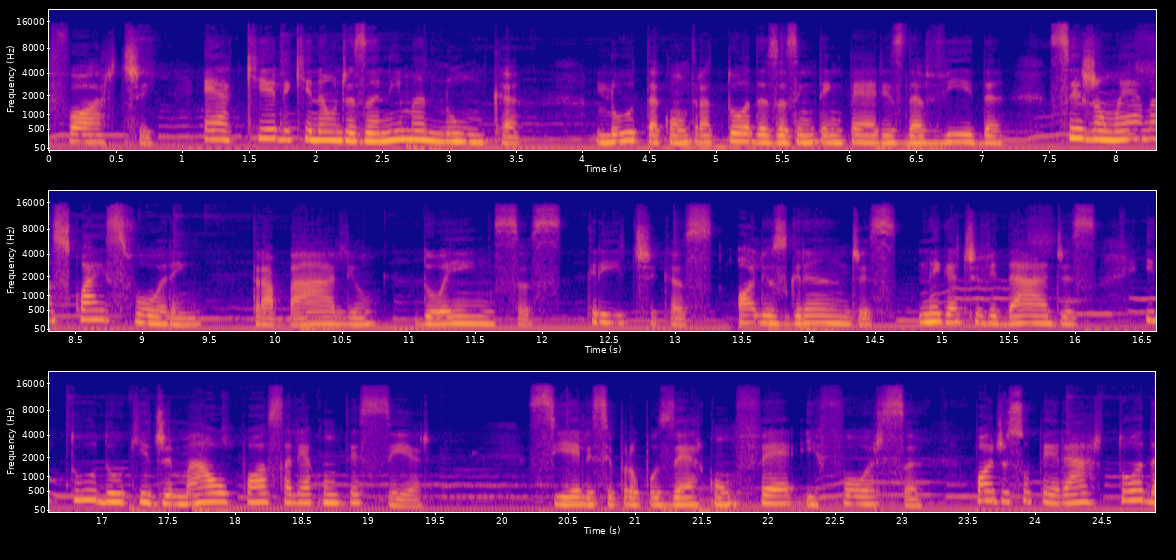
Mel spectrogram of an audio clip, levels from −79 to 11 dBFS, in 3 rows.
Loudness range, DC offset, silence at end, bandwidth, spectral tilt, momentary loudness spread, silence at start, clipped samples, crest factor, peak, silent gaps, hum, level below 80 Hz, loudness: 5 LU; under 0.1%; 0 s; 15.5 kHz; -6 dB/octave; 12 LU; 0 s; under 0.1%; 16 dB; -4 dBFS; none; none; -36 dBFS; -21 LUFS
